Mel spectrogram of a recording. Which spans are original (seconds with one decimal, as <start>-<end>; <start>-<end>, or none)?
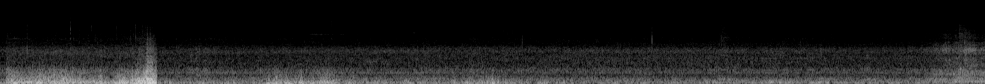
1.0-1.5; 4.4-8.1; 9.0-9.9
